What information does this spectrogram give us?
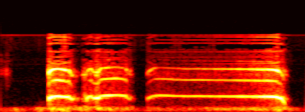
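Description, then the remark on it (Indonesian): A person imitates a rooster's crow: two short clipped calls followed by one long, drawn-out wavering note, loud, with a low background hum. “Eh salah ya, itu suara ayam.”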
